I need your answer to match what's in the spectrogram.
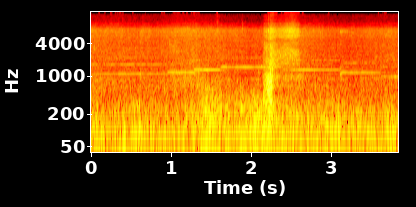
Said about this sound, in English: There goes the motorboat down the river. Get some splashing waves soon. It'll be a nice ambience. Oh. Yeah, here's the waves.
